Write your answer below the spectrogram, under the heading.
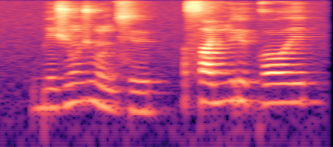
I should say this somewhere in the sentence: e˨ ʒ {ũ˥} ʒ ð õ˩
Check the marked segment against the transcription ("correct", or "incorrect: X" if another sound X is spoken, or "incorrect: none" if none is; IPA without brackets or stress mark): correct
